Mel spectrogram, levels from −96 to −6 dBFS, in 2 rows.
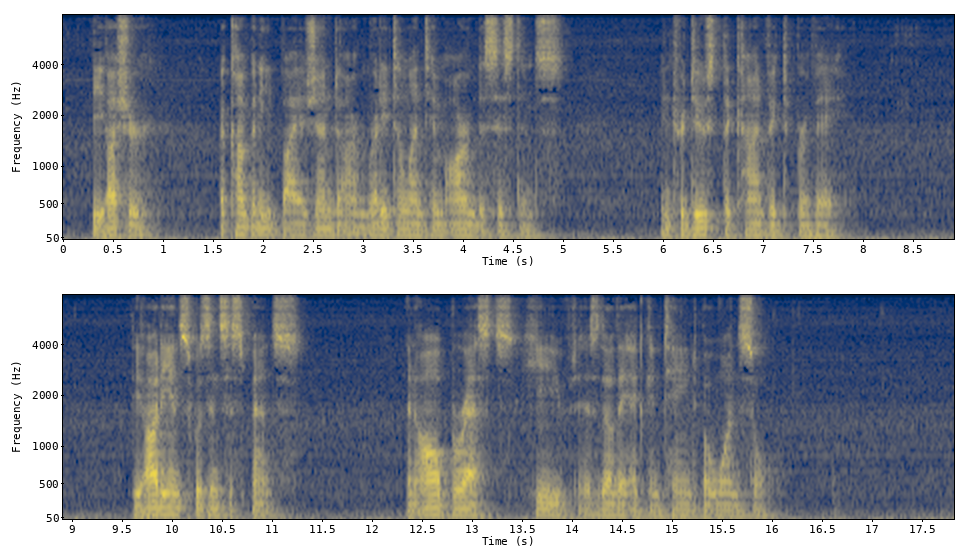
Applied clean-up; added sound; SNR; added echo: none; none; none; none.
